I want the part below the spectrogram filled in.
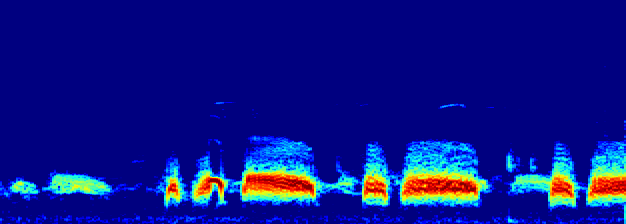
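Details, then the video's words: Spotted dove giving the 'thúc gù' cooing in the Thổ voice style, used as a decoy call for trapping: two quick clipped notes followed by a longer, deep, steady coo, repeated in phrases with soft murmuring between them. "Tiếng chim cu gáy thúc gù giọng Thổ thúc gù"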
